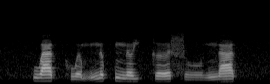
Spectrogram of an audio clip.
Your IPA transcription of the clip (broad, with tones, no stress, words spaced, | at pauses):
kwa˦˥t̚hwə̰˧˨mnə˦˥p̚ nə˧jkəː˨˦so̤˨˩ na˦˥t̚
